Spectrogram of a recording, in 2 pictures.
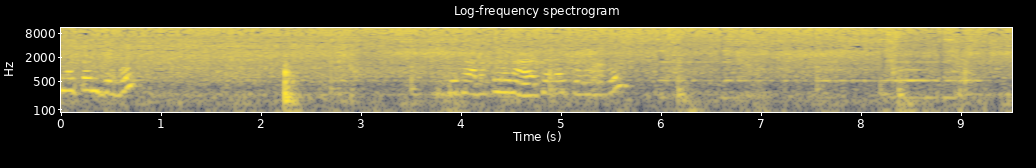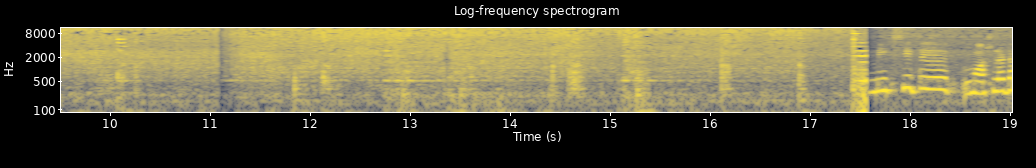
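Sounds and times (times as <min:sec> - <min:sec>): vegetables sizzling in hot oil: 0:00.0 - 0:19.0
spatula stirring: 0:02.8 - 0:10.4, 0:11.1 - 0:17.6.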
